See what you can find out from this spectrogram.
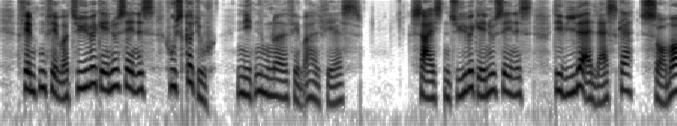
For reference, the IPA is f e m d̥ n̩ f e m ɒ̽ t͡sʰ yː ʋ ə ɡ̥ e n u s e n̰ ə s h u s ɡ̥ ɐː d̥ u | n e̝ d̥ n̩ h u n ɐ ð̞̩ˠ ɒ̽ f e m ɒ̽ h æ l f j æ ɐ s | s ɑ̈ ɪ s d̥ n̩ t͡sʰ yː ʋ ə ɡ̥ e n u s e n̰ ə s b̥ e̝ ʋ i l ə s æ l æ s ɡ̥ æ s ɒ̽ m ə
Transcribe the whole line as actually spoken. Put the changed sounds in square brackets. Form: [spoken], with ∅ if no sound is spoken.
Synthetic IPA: f e m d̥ n̩ f e m ɒ̽ t͡sʰ yː ʋ ə ɡ̥ e n u s e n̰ ə s h u s ɡ̥ [ɐ] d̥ u | n e̝ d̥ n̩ h u n ɐ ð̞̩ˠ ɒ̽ f e m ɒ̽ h æ l f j æ ɐ s | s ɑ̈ ɪ s d̥ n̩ t͡sʰ yː ʋ ə ɡ̥ e n u s e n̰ ə s [d̥] e̝ ʋ i l ə [∅] æ l æ s ɡ̥ æ s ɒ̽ m [ɐ]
